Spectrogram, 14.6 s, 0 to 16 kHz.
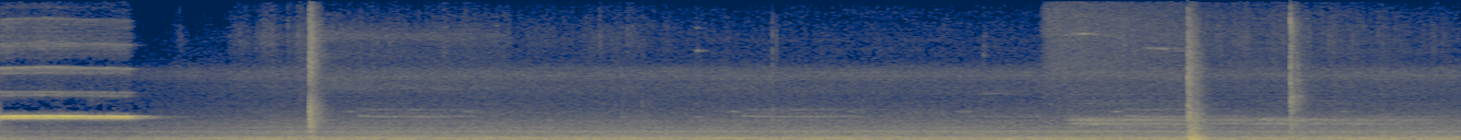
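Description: A shrill whistle blast for about a second, then the steady running hum of a stopped JR 381 series limited express electric train, with a few sharp clunks, the loudest about twelve seconds in.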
